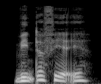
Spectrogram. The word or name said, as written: vinterferie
